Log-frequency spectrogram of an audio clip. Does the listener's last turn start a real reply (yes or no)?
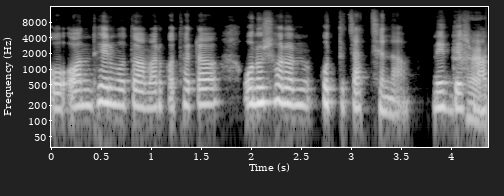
yes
